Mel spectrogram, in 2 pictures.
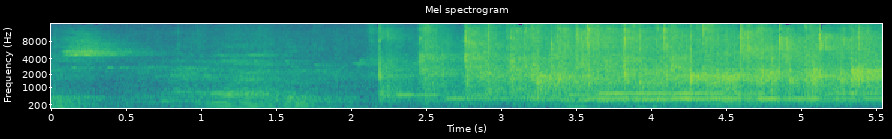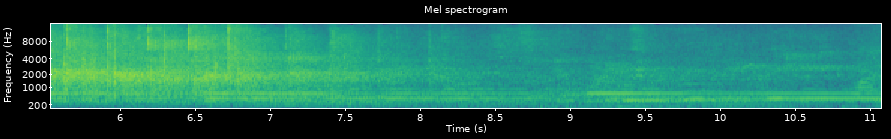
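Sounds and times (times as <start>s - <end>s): congregation applauding: 2.2s - 8.4s
soft held instrumental chords: 2.2s - 11.0s.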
